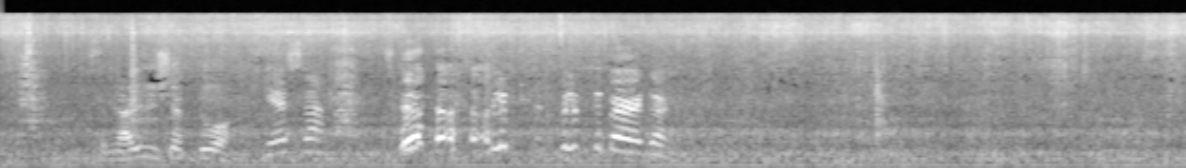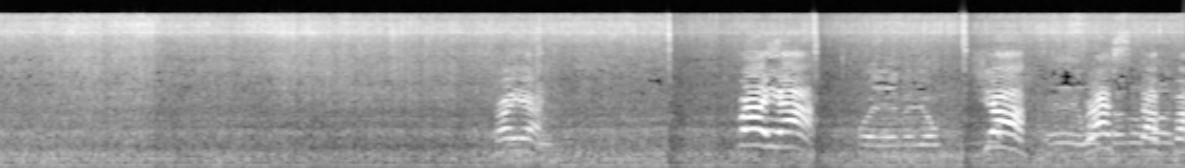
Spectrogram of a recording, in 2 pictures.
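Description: Burgers sizzle on a hot grill.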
